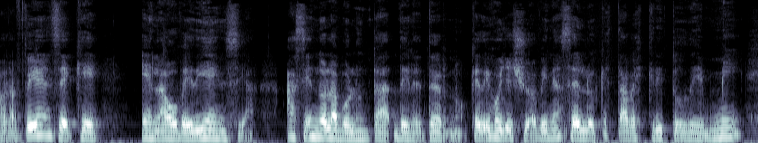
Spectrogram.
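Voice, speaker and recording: A woman speaks loudly with ordinary pitch variation. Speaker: bible teacher. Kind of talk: sermon. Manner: trying to speak louder.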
